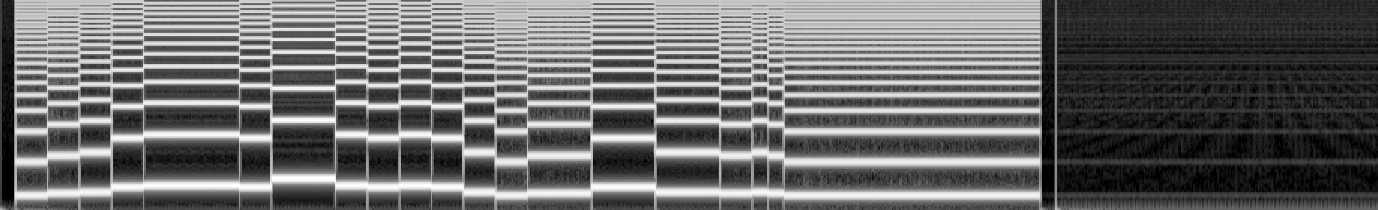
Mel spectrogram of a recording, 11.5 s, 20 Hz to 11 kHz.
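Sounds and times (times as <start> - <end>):
chiptune music on a SID chip CSG8580R5: 0.0 - 8.7.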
